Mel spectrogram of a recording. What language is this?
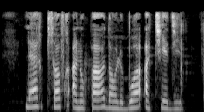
French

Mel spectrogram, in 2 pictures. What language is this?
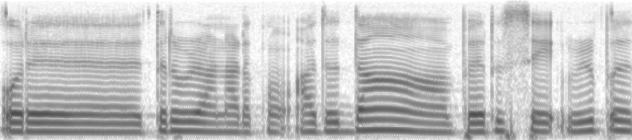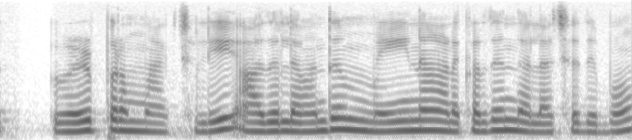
Tamil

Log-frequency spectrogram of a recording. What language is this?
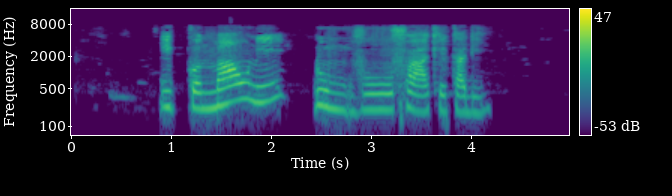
Adamawa Fulfulde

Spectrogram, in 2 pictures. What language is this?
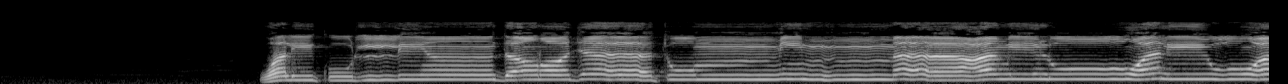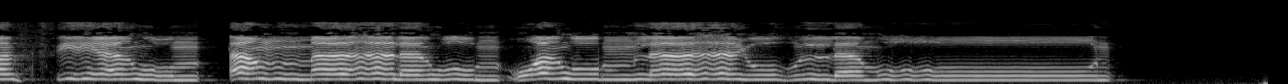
Arabic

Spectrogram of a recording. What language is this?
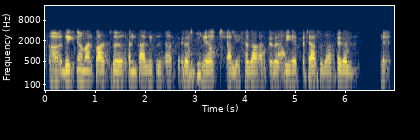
Urdu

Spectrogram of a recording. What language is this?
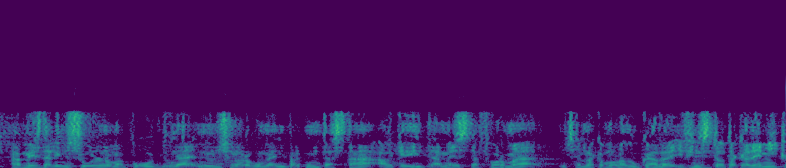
Catalan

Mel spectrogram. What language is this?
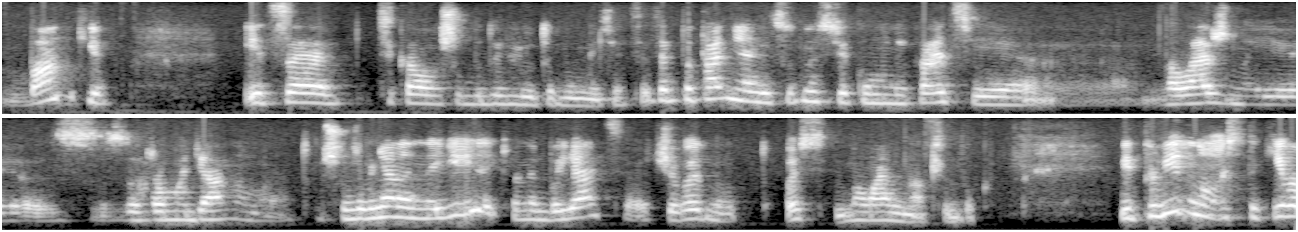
Ukrainian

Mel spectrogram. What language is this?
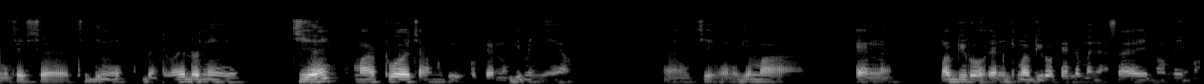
Luo (Kenya and Tanzania)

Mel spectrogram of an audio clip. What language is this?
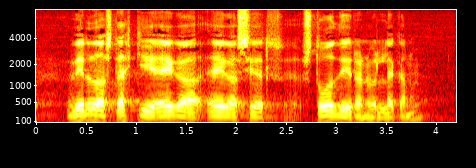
Icelandic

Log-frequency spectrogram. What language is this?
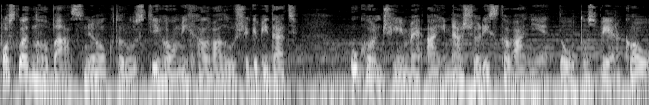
Slovak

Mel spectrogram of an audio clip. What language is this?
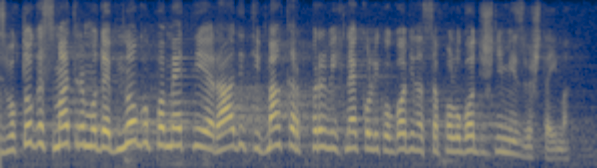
Serbian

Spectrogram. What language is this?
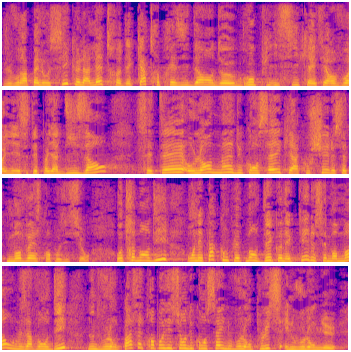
French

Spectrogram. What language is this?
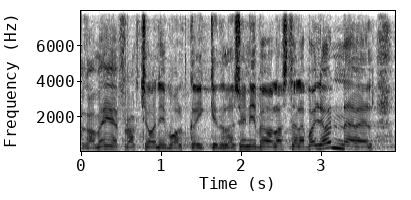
Estonian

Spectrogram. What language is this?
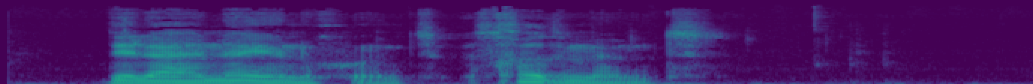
Kabyle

